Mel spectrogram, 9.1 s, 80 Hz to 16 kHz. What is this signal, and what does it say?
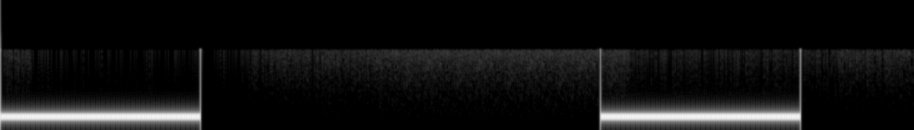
Ringback tone (North America), 440 + 480 Hz.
